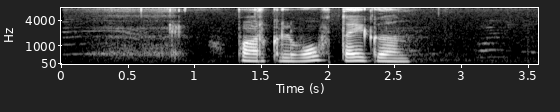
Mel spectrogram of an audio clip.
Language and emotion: Russian, neutral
